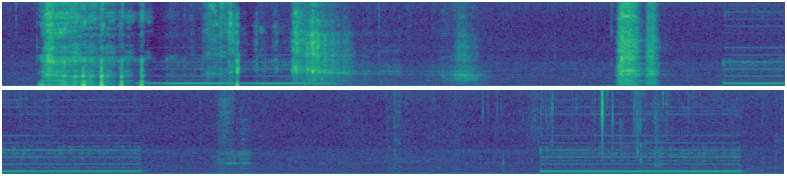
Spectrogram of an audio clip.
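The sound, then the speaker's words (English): A quick burst of phone-dialing beeps and a sigh, then a steady electronic ringback tone repeats three times with pauses between over a low hum, as a person phones a man who does not answer. “I'll leave him a voicemail, see if he calls me back.”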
